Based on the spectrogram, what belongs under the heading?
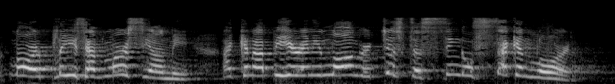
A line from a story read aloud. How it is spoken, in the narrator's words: she shouted to the Lord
